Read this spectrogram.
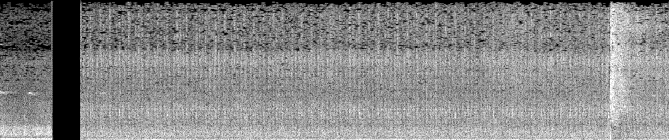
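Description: A bulldozer engine rumbles steadily.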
